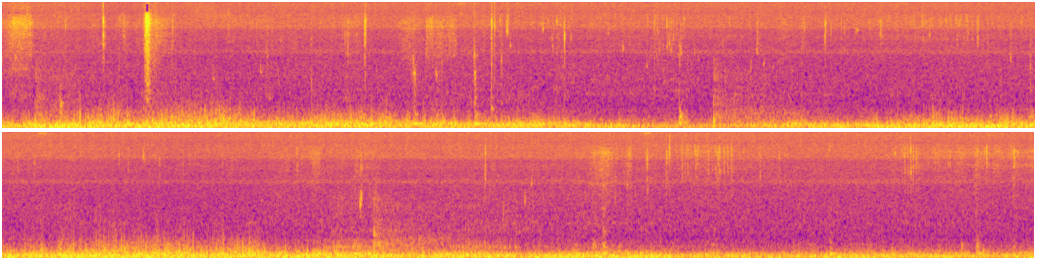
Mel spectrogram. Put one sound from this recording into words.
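Wind rumbles and buffets steadily outdoors.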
